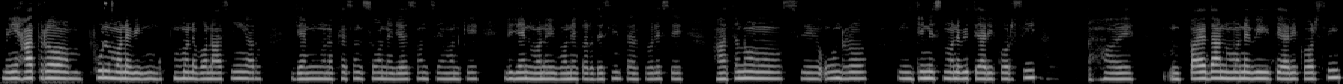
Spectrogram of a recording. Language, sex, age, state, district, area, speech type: Odia, female, 45-60, Odisha, Kalahandi, rural, spontaneous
